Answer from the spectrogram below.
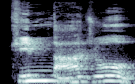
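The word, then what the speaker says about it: γυμνάζω: 연습을 육체의 연속과 대조하면서 설명을 해요 육체의 연습은요 김나조 그렇게 발음이에요 그런데 무슨 뜻이냐 벌거벗고 운동하다라는 뜻을 가지고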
